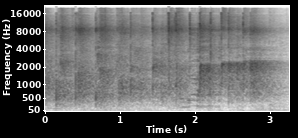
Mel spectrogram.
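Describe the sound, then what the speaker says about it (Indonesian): A group of children claps hands together in a sustained, bright patter while a voice speaks briefly over it. "Bagus, tepuk tangan."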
